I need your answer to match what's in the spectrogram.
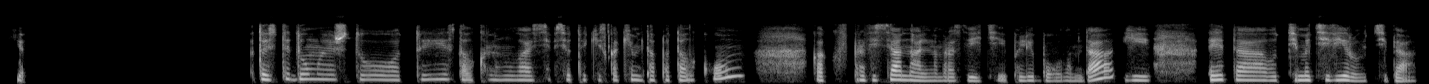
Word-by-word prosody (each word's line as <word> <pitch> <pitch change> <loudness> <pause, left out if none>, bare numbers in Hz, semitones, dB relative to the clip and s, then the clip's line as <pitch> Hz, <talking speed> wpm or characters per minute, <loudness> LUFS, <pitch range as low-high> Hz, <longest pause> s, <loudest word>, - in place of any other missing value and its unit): Я - - -4 2.3
То 235 - +6
есть 215 - +2
ты 255 - -2
думаешь, 235 0 +3
что 215 -2 +5
ты 235 +1 -4
столкнулась 205 - -4
всё-таки 210 -1 -5
с - - -6
каким-то 200 0 -2
потолком, 205 - -2 0.7
как - - -1
в - - -12
профессиональном 195 -4 +2
развитии 170 -1 -4
волейболом 175 -2 -6
да 255 - +6
и 190 -1 -2 0.6
это, 205 -2 +3
вот, 185 0 -5
демотивирует 195 -4 +2
тебя? 160 +2 -2
200 Hz, 95 wpm, -23 LUFS, 185-215 Hz, 2.3 s, То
